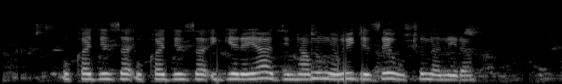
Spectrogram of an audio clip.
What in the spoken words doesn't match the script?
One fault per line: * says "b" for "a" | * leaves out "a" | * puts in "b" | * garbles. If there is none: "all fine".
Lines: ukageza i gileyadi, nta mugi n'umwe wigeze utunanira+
* puts in "ukageza"
* leaves out "mugi"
